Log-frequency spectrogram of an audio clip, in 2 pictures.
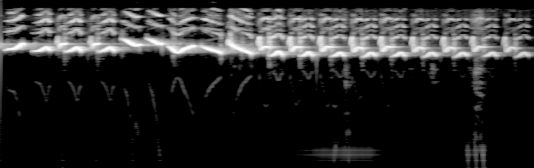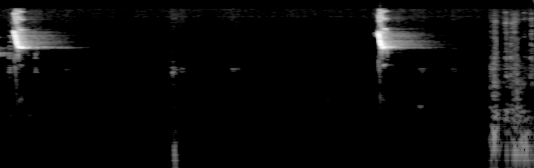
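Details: Chestnut-bellied seed finch (curió) singing a fast run of clear, slurred whistled notes, about three per second, shifting to a new repeated phrase midway. After about five seconds the song stops, leaving silence broken by a few clicks and knocks.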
